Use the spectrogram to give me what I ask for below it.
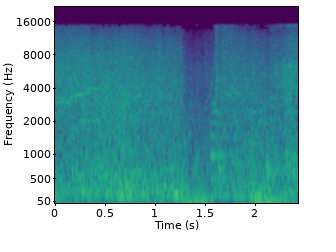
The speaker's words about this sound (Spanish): La palanca levanta un chorro de chispas. El agua arrastra todo a su paso.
